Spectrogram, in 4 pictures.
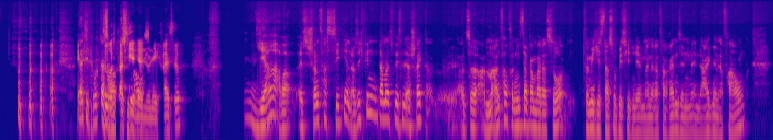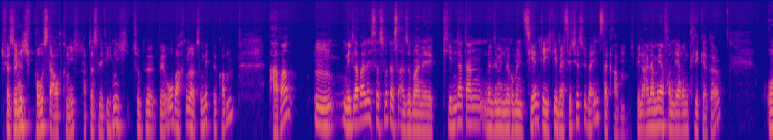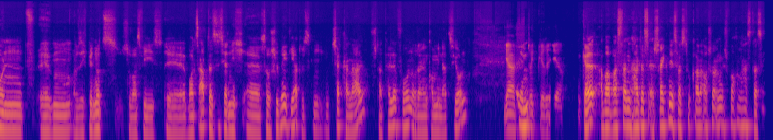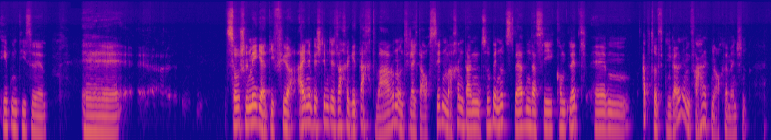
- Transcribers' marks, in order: laugh; chuckle; other background noise; distorted speech; static; snort; unintelligible speech; unintelligible speech; unintelligible speech; drawn out: "äh"
- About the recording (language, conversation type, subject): German, unstructured, Welche Rolle spielen soziale Medien in unserer Gesellschaft?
